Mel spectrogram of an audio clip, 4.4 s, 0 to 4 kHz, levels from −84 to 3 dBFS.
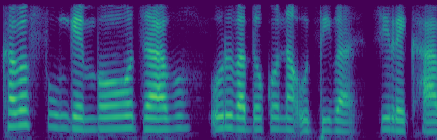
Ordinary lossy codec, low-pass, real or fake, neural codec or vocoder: none; 3.6 kHz; fake; codec, 16 kHz, about 1 kbps, DyCAST, with the encoder's durations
